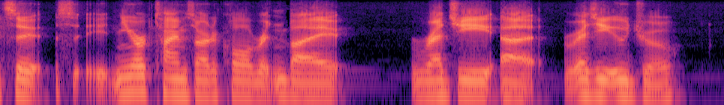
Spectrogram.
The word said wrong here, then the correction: Ugwu: I'm sorry, I pronounced that wrong, but Ugu.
